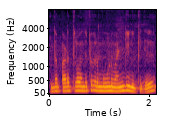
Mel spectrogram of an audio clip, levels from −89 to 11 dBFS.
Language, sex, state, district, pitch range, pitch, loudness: Tamil, male, Tamil Nadu, Kanyakumari, 135-150 Hz, 145 Hz, -12 LUFS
